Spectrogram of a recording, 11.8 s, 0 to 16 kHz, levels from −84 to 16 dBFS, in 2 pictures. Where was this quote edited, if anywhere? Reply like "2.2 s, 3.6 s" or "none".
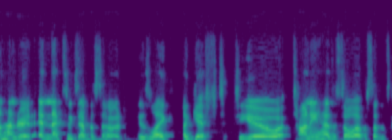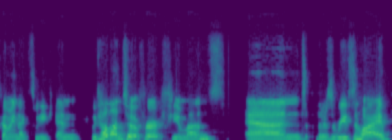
none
